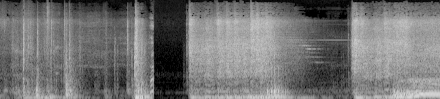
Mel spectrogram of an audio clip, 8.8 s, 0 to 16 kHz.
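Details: Infiniti G35 VQ35DE after ECU sent off for anti-theft NATS removal: a few cranking turns, then catches and settles into a steady, even run; normal start.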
